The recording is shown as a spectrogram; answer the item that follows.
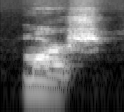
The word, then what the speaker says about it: Marche: a very special guest his name is stephen marsh his last name is spelled m-a-r-c-h-e he's just published a book january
